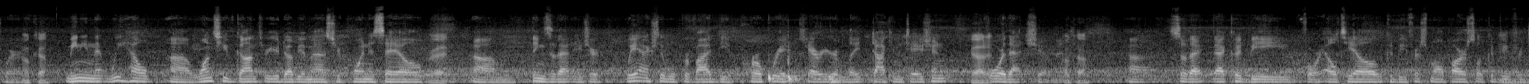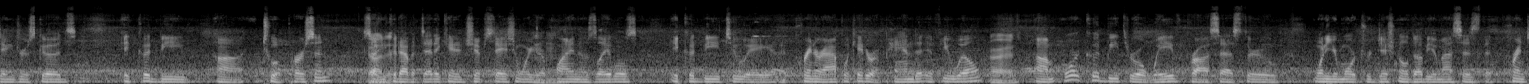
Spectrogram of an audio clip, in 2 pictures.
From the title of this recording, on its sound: ProShip at MODEX 2020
